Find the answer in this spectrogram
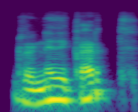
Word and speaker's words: Descartes: ya lo conocen ustedes René de Card se escribe Descartes verdad pero en francés dicen que se pronuncia red de Card ustedes pueden pronunciarlo como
